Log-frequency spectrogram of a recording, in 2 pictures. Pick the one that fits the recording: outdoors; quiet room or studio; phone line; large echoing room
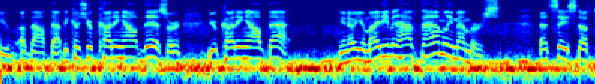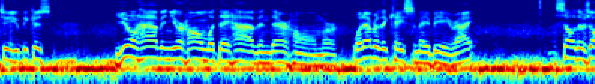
outdoors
